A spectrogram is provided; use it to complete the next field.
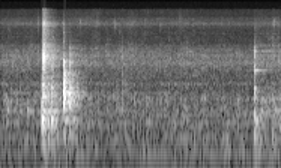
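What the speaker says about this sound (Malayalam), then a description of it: "ഇതിന് ശേഷം നമുക്ക് മൂടിക്കൊടുക്കാം." A lid goes onto a pot of ghee rice with two close metallic clanks in quick succession, then a quiet stretch and one more lighter clink near the end.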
